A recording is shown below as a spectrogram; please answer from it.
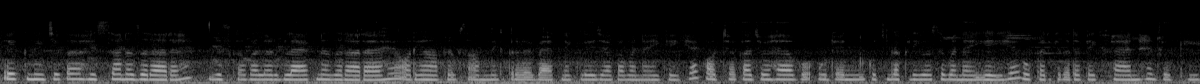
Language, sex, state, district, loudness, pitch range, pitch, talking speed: Hindi, female, Uttar Pradesh, Budaun, -29 LUFS, 210-230 Hz, 220 Hz, 235 wpm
